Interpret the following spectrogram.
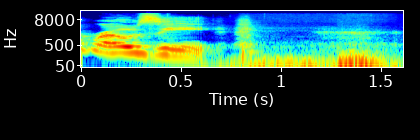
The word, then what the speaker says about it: Rosé: to be nitpicky but that accent above her the E is it would pre pronounce Rosé in French so like I don't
